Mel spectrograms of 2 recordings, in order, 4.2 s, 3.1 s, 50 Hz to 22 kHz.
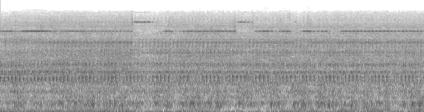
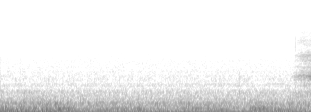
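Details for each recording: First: Failed PCV valve, part 06H 103 495 E, at idle: thin, steady high whistle from the valve's nozzle over a rough, uneven idle; covering it makes the engine nearly die. Vacuum leak through failed diaphragm. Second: Car idling after the PCV valve was replaced (part 06H 103 495 E) and the engine light was cleared, with EPC off: low, steady, even rumble with no stumbles, the car hardly shaking. Normal smooth idle after the repair.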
